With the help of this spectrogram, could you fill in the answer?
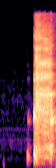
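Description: A single loud cough, preceded by a brief throaty catch, bursts out harshly and trails off, with no talking around it.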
